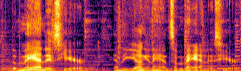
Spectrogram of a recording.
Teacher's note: In both cases, the word man carries the stress. It's the boom.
